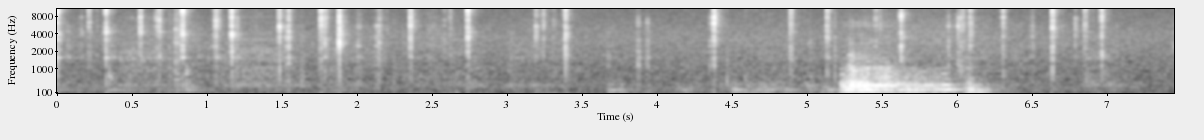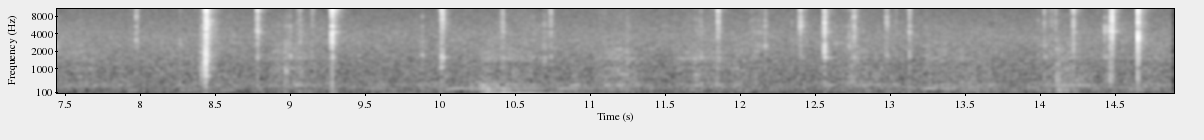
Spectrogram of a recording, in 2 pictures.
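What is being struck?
Solid bar soap.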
